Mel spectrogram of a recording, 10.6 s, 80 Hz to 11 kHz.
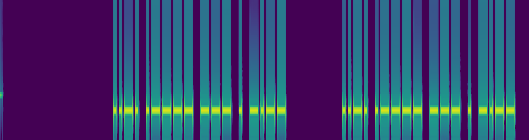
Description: Morse code, heard as a keyed tone, about 22 wpm, 700 Hz. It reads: F1OEY F1OEY
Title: DXCC-100 Call Signs - 5 Characters - Repeated 3x - 22wpm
